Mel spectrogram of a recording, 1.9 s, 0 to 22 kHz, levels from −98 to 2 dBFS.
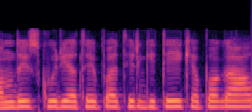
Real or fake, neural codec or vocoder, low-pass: real; none; 7.2 kHz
